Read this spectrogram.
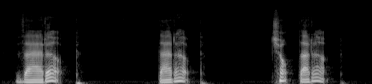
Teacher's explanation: when I say it really quickly the T becomes a d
